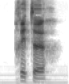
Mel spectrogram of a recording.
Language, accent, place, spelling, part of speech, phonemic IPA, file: French, France, Lyon, préteur, noun, /pʁe.tœʁ/, LL-Q150 (fra)-préteur.wav
- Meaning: praetor (elected magistrate)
